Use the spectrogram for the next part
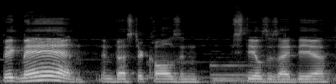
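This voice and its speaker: A man's voice: medium pitch, slow, a bit bright, soft background music. A man streaming live through a headset mic, giving dry, sardonic reaction commentary. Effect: livestream headset mic audio.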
